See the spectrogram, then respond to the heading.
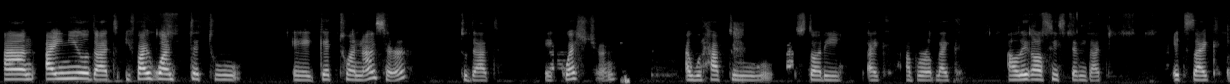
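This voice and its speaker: A woman's voice: mid-range voice, fairly even intonation, unhurried, dry recording, rough recording. A young woman from Mexico, a law student speaking as a podcast guest in casual, chatty talk full of fillers and restarts. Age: young adult.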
